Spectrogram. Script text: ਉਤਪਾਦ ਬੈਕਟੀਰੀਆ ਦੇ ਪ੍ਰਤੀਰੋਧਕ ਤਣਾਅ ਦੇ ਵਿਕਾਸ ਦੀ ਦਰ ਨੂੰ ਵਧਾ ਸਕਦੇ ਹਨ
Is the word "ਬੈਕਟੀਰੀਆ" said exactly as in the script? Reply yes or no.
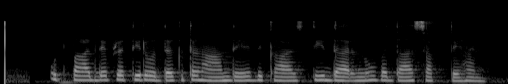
no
